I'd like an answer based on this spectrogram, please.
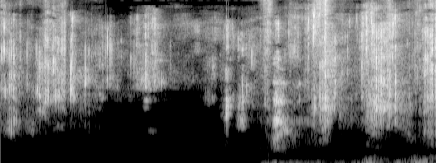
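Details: A cute puppy smacks its lips while eating: dense wet clicks and crackles in quick bursts, about two a second, with a short pause midway and soft low thumps near the end.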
